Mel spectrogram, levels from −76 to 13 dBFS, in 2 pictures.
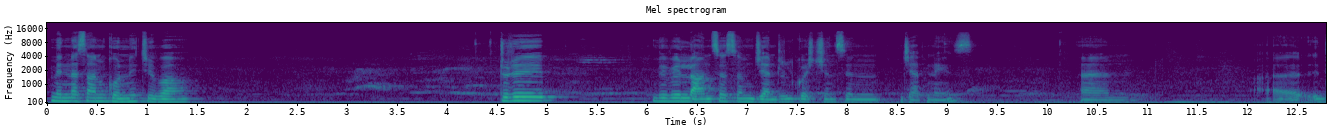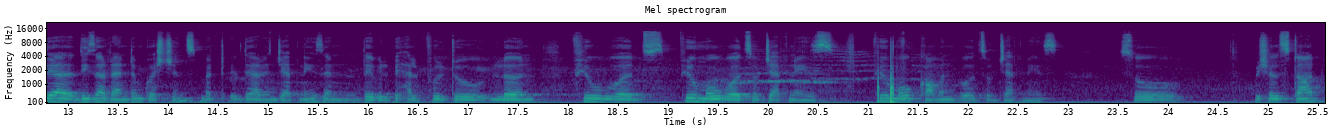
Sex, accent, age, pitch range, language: male, Indian, 30-49, 100-140 Hz, Japanese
